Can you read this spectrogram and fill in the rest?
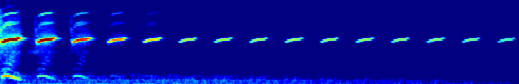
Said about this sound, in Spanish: Vamos a suponer que el murciélago emitiera un sonido que sí pudiéramos oír. Escucharías el sonido y luego el eco.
